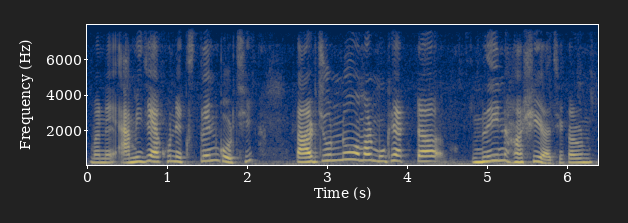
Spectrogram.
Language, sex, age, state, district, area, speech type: Bengali, female, 30-45, West Bengal, Dakshin Dinajpur, urban, spontaneous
